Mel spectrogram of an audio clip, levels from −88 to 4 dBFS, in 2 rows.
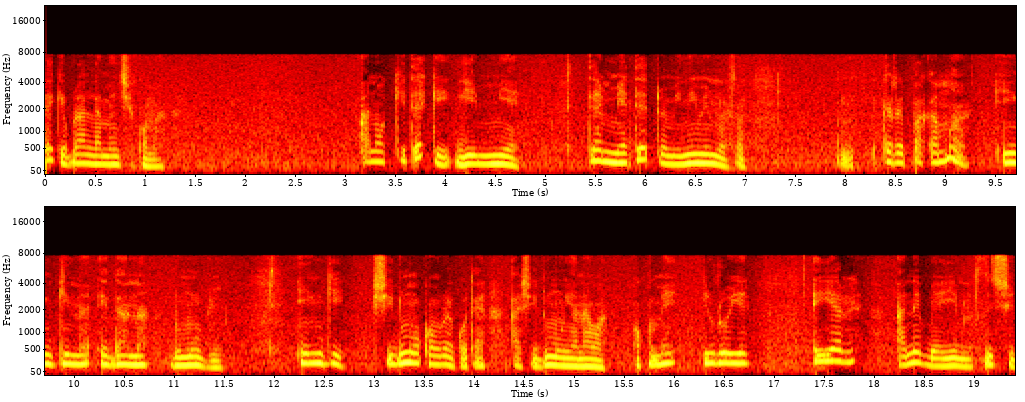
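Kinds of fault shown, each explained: Gain pumping: the gain ducks by around 15 dB under each loud stretch of speech, likely from gain set too high with a fast limiter. Unlike a gate, it does not cut the sound out, and dynamics sound squashed.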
